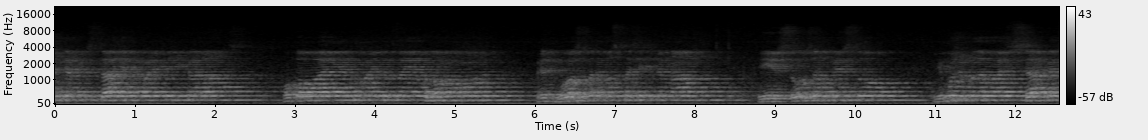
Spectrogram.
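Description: Orthodox liturgical chant: a melody sung in long held phrases of about three seconds each, over a steady low drone, with brief breaks between the phrases.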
